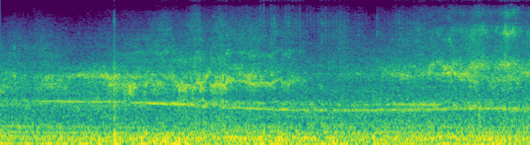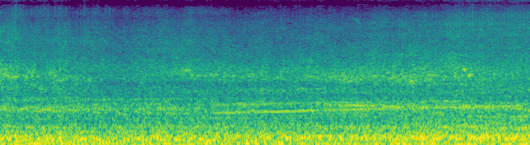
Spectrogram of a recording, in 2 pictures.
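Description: Racing karts run on a track during a Fuel Racing League race, giving a continuous engine buzz with a high whine that rises and falls, heard close and loud from on board.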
